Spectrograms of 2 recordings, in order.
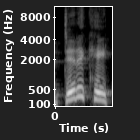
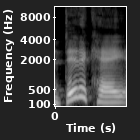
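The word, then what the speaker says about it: Didache: The dedicay teaches simplicity. The dedicay is something you should look up if you're not familiar with it already.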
